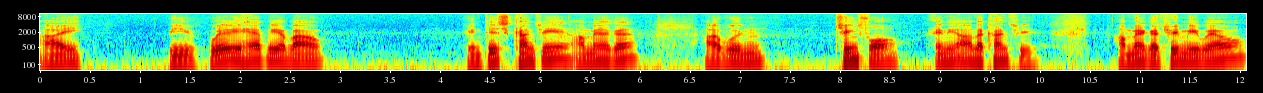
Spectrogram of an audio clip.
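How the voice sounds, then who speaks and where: Against a quiet background, a man with a Chinese accent and a fairly high pitch talks at a fairly slow pace, his intonation fairly even and his long pauses frequent. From China. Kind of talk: interview answer. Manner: hesitant, halting.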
